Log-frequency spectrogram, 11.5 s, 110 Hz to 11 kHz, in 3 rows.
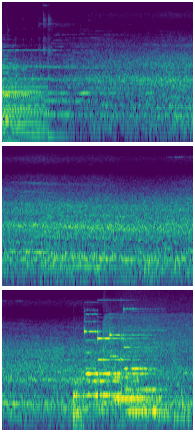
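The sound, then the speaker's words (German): An ICE high-speed train runs steadily on rails, a continuous rumble with faint high whine, marked by brief metallic clatters near the start and again near the end. No one speaks. “Liebe Fahrgäste, aufgrund eines Radschadens am Zug kann der ICE 123 von Zürich nach Berlin ab Kurzweiler nur noch mit 5 km pro Stunde fahren.”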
